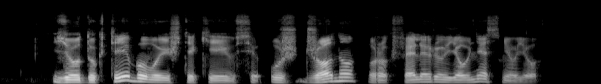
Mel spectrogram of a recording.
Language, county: Lithuanian, Tauragė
